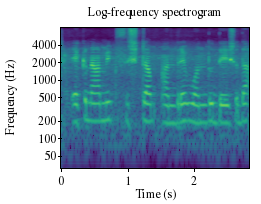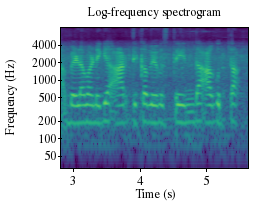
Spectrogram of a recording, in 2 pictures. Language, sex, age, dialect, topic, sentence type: Kannada, female, 25-30, Central, banking, statement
